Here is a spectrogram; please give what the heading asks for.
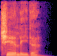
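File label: "cheerleader", British English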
